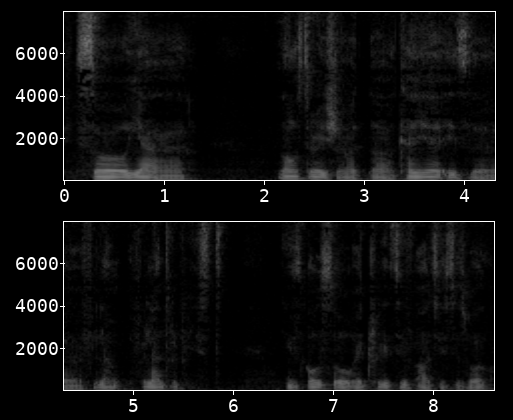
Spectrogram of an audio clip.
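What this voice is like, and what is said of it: Hazy, sick-sounding voice. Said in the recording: “my voice is a bit hazy. I'm under the weather.”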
